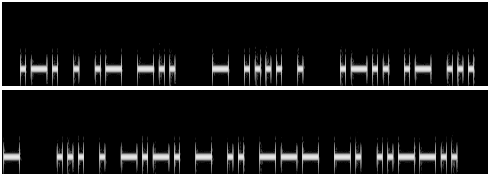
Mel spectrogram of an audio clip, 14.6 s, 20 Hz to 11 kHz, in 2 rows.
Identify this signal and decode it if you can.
Morse code, heard as a keyed tone, about 15 wpm, 700 Hz. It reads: READ THE LAST SECTION?
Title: Sentences from Top 1000 Words - Review Part 5 - 15wpm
